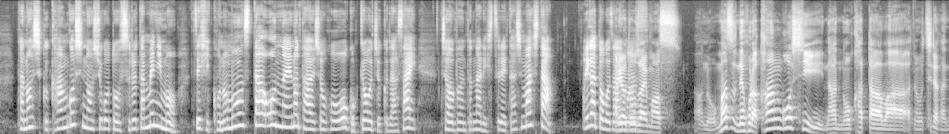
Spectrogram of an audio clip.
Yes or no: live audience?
no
